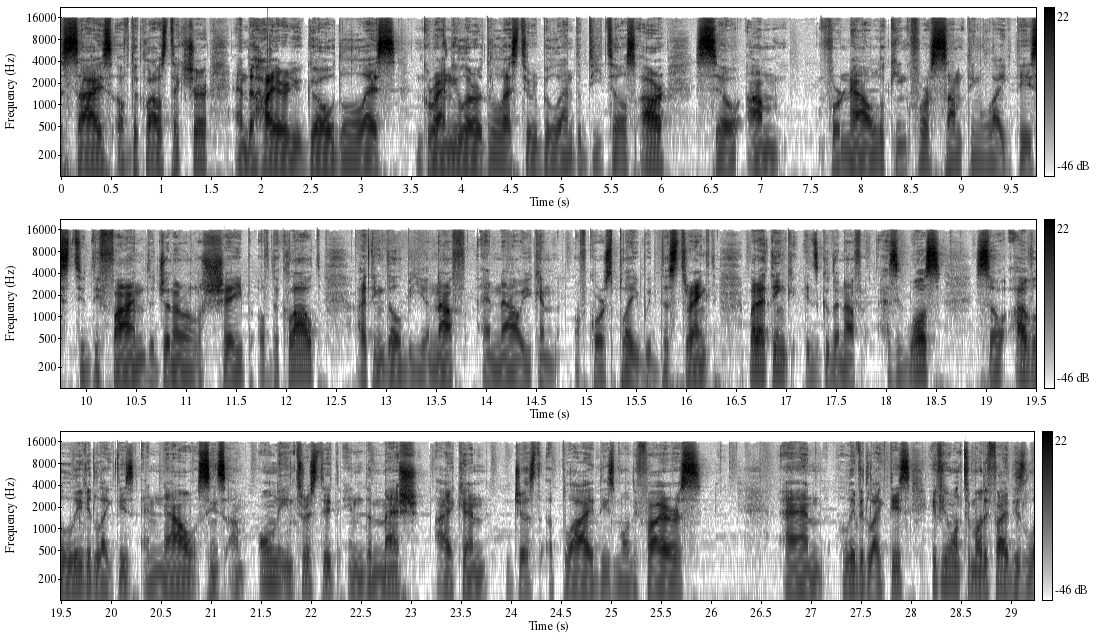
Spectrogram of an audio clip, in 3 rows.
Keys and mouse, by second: 0.1-11.7 drag, 12.8 click, 13.8-16.6 drag, 17.9 ctrl+z, 24.2 click, 26.1 click.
